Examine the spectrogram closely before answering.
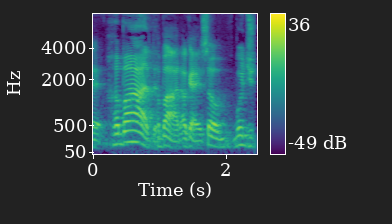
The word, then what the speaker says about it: Chabad: Can you not disrespect it by calling it Habab? Habab. It's like crazy disrespect to call it Habab. How do you say it? Habad.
